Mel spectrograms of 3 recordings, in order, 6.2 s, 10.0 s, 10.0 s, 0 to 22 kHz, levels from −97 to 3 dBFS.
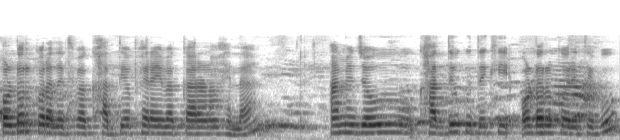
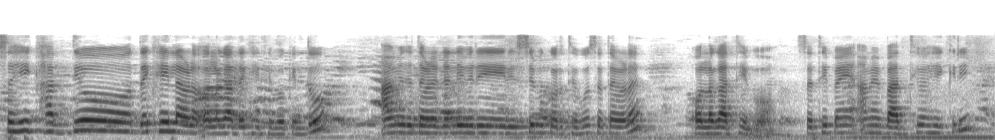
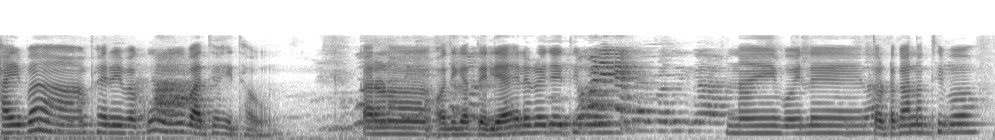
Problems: constant background noise, continuous background conversations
